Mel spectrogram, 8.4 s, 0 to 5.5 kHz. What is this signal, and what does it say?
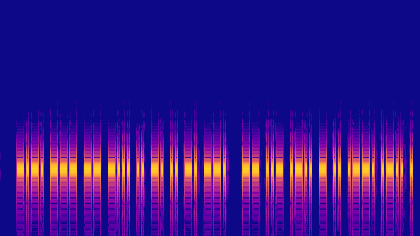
Morse code, heard as a keyed tone, about 25 wpm, 600 Hz. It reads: COMBINING MULTIPLE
